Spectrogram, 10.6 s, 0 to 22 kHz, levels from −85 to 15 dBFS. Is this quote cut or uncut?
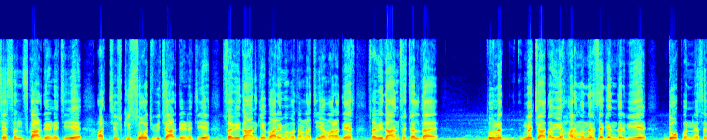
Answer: uncut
